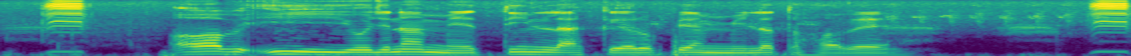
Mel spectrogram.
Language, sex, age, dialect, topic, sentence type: Bhojpuri, male, 25-30, Northern, banking, statement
